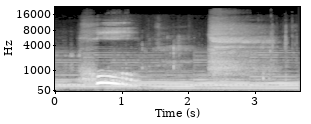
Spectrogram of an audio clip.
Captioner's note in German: Hund hechelt; seufzt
